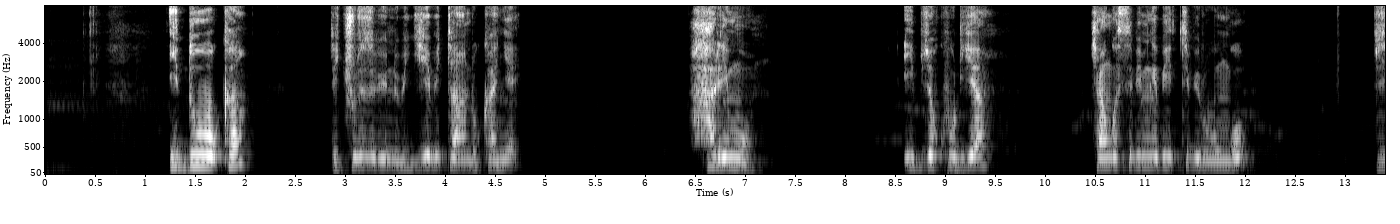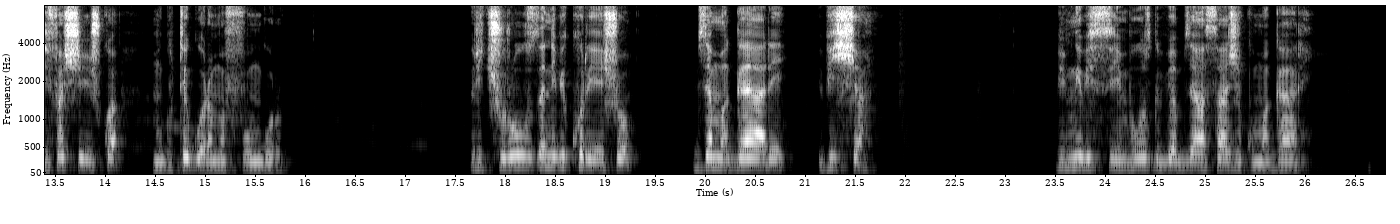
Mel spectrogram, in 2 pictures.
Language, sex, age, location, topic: Kinyarwanda, male, 25-35, Musanze, finance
